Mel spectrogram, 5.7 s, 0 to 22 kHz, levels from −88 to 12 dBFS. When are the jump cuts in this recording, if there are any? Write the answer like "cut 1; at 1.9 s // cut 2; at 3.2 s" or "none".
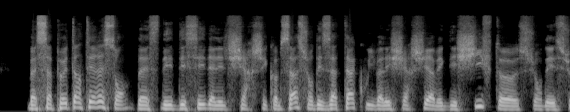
none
